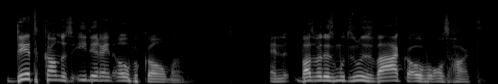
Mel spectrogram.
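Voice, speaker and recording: Chatty preacher with a higher voice. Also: male voice, brisk, dry recording. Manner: informal, asks rhetorical questions; animated storytelling with acted quotes. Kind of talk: conversational sermon.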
